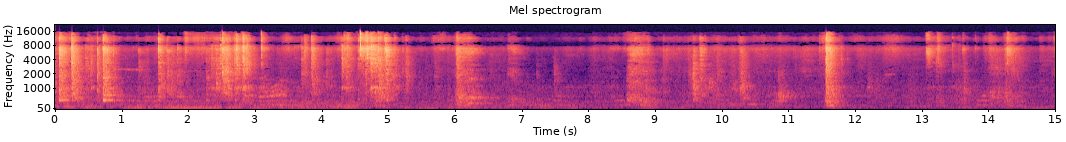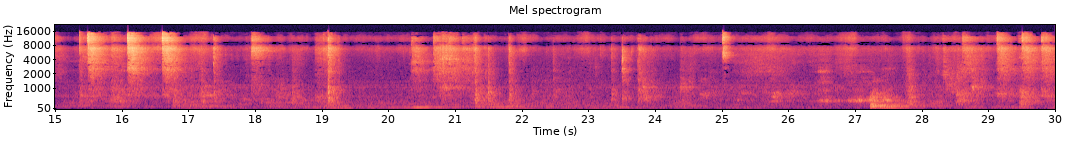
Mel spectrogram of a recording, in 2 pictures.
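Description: Cables rustle and knock against each other as they are pulled and handled overhead.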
